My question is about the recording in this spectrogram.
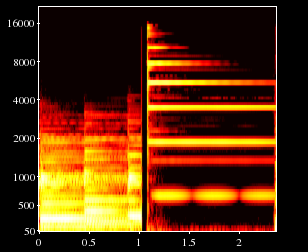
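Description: Background keyboard music with sustained notes changing about every half second. About a second in it is cut off by a single bright bell-like ding, a chime sound effect that rings on steadily.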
